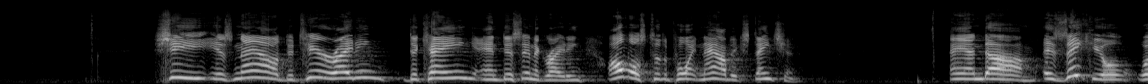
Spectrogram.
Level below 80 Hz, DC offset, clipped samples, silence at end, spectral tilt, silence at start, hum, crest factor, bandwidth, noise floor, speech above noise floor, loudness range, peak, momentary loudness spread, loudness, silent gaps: -76 dBFS; under 0.1%; under 0.1%; 0 s; -4 dB/octave; 1.55 s; none; 20 dB; 14 kHz; -71 dBFS; 50 dB; 3 LU; -4 dBFS; 11 LU; -21 LUFS; none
